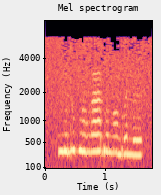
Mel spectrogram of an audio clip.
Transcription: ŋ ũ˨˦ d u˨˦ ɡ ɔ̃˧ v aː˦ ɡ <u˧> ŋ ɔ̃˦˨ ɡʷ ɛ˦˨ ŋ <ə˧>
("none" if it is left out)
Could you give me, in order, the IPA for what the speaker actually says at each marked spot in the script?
o˧, ə˧

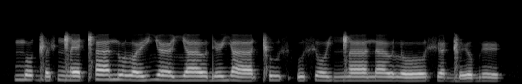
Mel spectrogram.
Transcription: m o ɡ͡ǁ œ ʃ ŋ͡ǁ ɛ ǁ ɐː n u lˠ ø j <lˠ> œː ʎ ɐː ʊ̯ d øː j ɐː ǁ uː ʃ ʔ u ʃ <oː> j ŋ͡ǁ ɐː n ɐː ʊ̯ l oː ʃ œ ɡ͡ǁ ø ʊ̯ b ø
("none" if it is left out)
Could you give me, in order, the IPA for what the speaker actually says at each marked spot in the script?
ʎ, oː

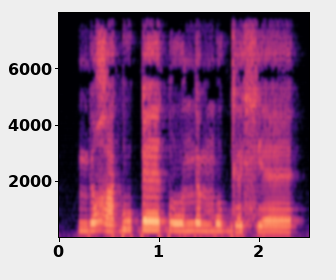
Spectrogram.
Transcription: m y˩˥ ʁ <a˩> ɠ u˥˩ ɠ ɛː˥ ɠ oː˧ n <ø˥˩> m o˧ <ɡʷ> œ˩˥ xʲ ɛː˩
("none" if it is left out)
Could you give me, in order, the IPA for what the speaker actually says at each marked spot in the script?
a˩, œ˥˩, ɡʲ

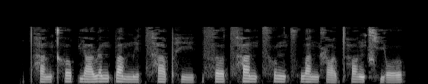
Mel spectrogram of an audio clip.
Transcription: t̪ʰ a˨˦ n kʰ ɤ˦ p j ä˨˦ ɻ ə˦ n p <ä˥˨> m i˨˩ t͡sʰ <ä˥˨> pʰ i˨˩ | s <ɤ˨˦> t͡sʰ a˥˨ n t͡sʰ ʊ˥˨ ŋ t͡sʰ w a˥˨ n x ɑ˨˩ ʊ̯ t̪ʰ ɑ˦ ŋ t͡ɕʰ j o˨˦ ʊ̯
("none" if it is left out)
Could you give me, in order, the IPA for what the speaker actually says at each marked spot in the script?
ä˥˨, ä˥˨, ɤ˨˦

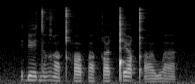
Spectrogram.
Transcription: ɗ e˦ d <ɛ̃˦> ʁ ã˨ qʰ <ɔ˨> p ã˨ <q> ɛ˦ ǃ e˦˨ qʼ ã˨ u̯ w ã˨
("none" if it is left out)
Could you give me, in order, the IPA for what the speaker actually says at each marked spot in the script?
ə̃˦, ɔ˨, q

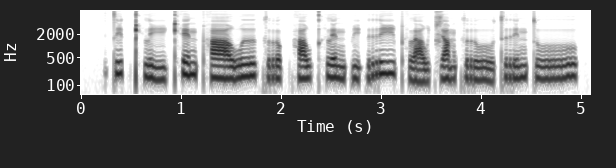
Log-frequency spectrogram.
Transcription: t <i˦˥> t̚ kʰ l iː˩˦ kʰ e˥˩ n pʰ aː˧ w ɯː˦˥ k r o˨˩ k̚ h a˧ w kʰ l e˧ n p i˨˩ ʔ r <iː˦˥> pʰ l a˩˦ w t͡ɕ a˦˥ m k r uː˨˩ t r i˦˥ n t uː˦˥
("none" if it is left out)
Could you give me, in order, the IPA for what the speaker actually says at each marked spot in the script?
i˦˥, iː˥˩

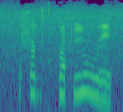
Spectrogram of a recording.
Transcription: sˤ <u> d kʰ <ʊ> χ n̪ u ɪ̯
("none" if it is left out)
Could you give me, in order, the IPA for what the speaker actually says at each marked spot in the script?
u, ʊ

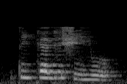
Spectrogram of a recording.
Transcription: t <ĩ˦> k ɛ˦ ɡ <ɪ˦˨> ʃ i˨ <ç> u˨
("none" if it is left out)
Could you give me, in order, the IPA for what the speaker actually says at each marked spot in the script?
i˦, ɪ˦, j

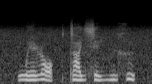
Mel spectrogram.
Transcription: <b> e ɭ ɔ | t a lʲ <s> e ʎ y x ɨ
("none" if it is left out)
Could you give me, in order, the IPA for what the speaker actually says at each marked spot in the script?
w, s

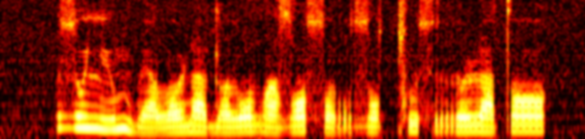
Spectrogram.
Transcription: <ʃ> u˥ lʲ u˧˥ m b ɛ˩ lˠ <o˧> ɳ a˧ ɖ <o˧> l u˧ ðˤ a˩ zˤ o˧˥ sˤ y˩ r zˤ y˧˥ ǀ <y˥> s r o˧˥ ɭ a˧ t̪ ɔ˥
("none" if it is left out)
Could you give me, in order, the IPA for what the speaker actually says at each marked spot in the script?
z, o˧˥, ɔ˧, u˥

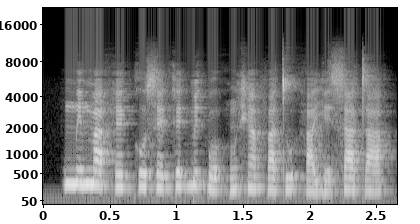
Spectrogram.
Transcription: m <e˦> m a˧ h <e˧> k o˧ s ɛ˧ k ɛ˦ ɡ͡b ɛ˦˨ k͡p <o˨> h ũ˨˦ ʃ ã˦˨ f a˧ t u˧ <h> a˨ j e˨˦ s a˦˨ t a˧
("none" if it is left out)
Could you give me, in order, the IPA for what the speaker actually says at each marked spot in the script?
e˦, ɛ˧, o˨, h

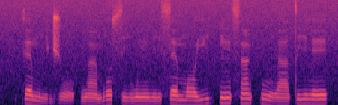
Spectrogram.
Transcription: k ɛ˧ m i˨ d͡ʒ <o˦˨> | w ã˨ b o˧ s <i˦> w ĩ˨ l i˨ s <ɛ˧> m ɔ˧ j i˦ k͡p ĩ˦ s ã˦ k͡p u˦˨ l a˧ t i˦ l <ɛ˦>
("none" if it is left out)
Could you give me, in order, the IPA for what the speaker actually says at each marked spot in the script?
o˨, i˨, ɛ˧, e˦

